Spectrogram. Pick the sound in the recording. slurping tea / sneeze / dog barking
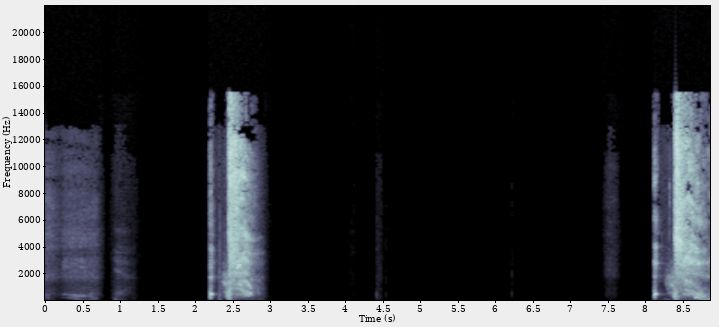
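sneeze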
